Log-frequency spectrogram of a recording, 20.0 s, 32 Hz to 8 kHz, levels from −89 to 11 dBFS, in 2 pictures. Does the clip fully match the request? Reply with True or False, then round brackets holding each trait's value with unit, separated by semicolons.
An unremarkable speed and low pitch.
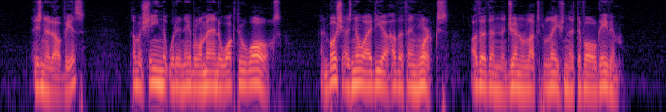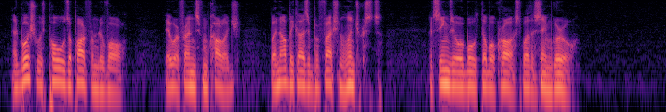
True (180 wpm; 115 Hz)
